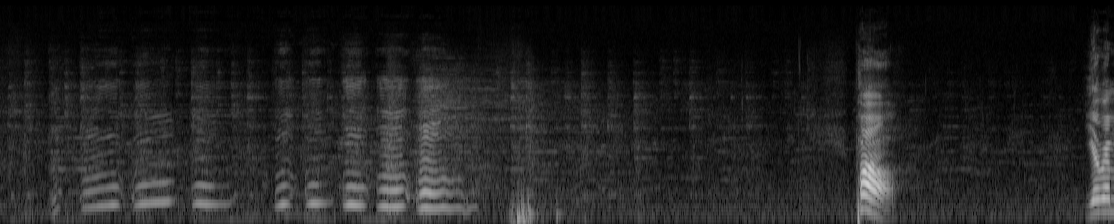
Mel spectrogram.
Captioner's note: humming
